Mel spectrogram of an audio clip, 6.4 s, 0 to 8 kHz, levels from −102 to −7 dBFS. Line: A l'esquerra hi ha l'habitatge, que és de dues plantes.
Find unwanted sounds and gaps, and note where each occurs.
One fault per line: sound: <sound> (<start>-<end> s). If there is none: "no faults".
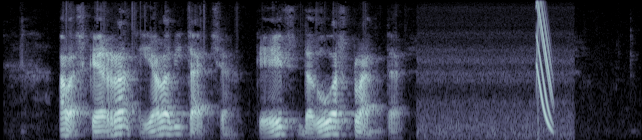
sound: chirp (5.4-5.5 s)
